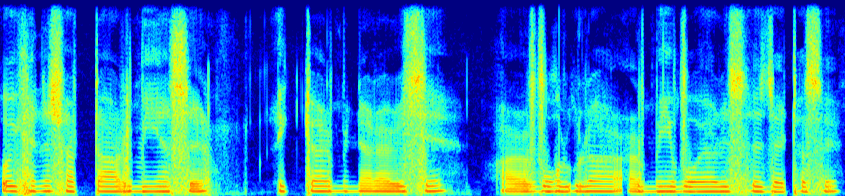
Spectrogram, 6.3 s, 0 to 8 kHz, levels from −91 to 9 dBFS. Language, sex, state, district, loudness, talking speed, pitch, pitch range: Bengali, female, Assam, Kamrup Metropolitan, -15 LUFS, 125 wpm, 200 Hz, 180-205 Hz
